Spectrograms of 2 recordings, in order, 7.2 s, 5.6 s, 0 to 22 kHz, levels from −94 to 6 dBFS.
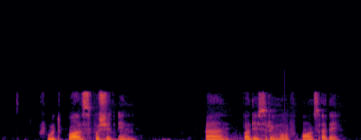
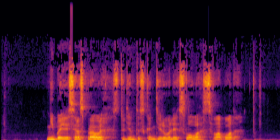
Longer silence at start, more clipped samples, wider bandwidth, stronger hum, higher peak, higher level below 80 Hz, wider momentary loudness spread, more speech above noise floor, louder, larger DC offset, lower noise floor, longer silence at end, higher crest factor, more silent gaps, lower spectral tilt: second, 0.8 s vs 0.95 s; neither; second, 8 kHz vs 16.5 kHz; neither; second, -10 dBFS vs 0 dBFS; first, -48 dBFS vs -54 dBFS; about the same, 12 LU vs 11 LU; about the same, 49 dB vs 47 dB; second, -31 LUFS vs -15 LUFS; neither; first, -80 dBFS vs -63 dBFS; second, 0.45 s vs 0.8 s; about the same, 22 dB vs 18 dB; neither; first, -5.5 dB/octave vs -3.5 dB/octave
